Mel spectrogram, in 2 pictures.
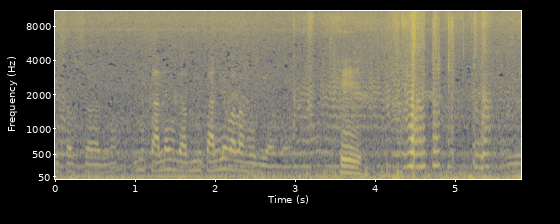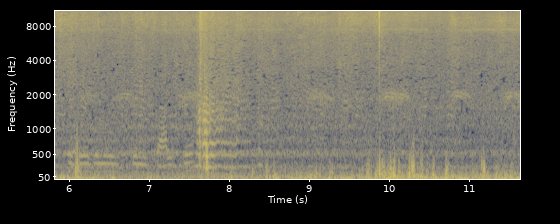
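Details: Honey bees at a managed hive during beekeeping work: a steady, low, droning hum of many bees throughout, a man's voice speaking over the first seconds, and scattered sharp handling clicks.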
